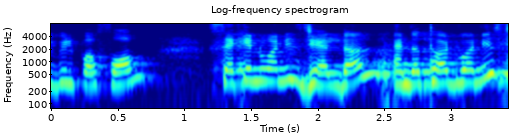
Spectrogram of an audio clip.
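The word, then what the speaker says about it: Kjeldahl: serum protein estimation are gelal method K is silent here K is silent the pronunciation is gelal Method and we have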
